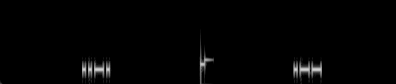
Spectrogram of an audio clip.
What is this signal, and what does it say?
Morse code, heard as a keyed tone, about 40 wpm, 700 Hz. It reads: F W
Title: Single Character (Letter:Number:Punctuation:Prosign) 40wpm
